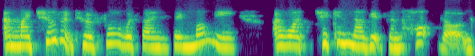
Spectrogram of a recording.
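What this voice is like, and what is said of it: British accent. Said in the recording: “despite our fellow British accents,”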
